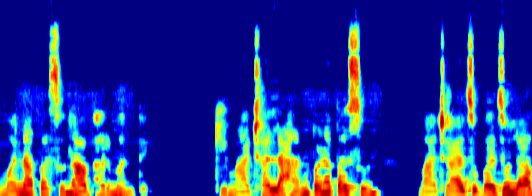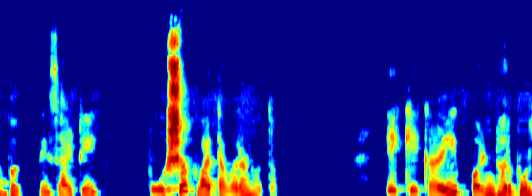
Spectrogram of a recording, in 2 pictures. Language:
Marathi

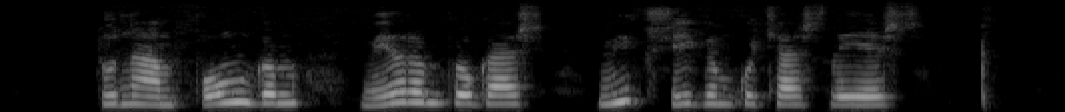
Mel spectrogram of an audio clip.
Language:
Mari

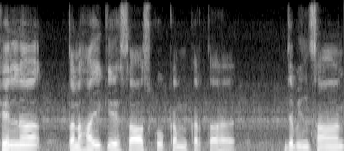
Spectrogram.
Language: Urdu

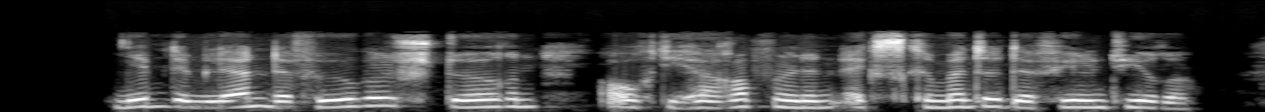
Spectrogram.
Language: German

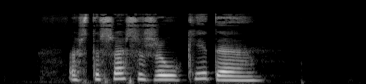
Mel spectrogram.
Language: Mari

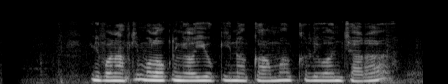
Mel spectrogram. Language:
Sundanese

